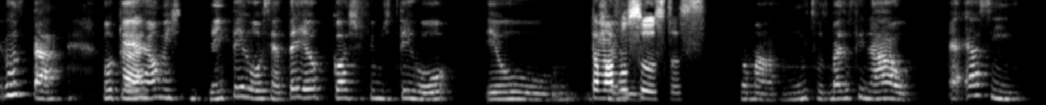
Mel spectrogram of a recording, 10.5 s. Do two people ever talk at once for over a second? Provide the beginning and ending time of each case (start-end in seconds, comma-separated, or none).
none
